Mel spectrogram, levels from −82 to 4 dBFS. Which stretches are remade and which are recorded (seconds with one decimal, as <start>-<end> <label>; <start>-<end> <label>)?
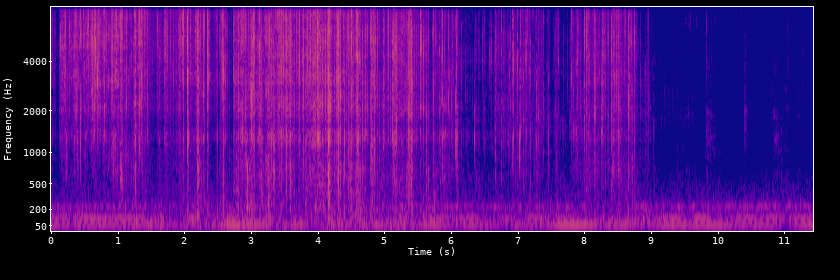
0.0-1.4 recorded; 1.4-5.8 remade; 5.8-8.0 recorded; 8.0-9.0 remade; 9.0-11.4 recorded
